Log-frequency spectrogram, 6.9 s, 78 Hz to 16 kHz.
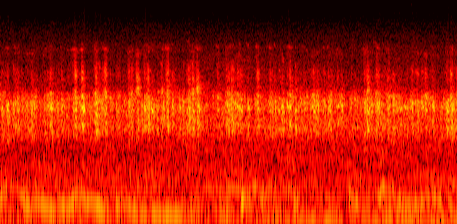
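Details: A dense chorus of wood frogs at Cranberry Bog on March 11, 2020, with many overlapping hoarse, duck-like clucks over a faint low hum.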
